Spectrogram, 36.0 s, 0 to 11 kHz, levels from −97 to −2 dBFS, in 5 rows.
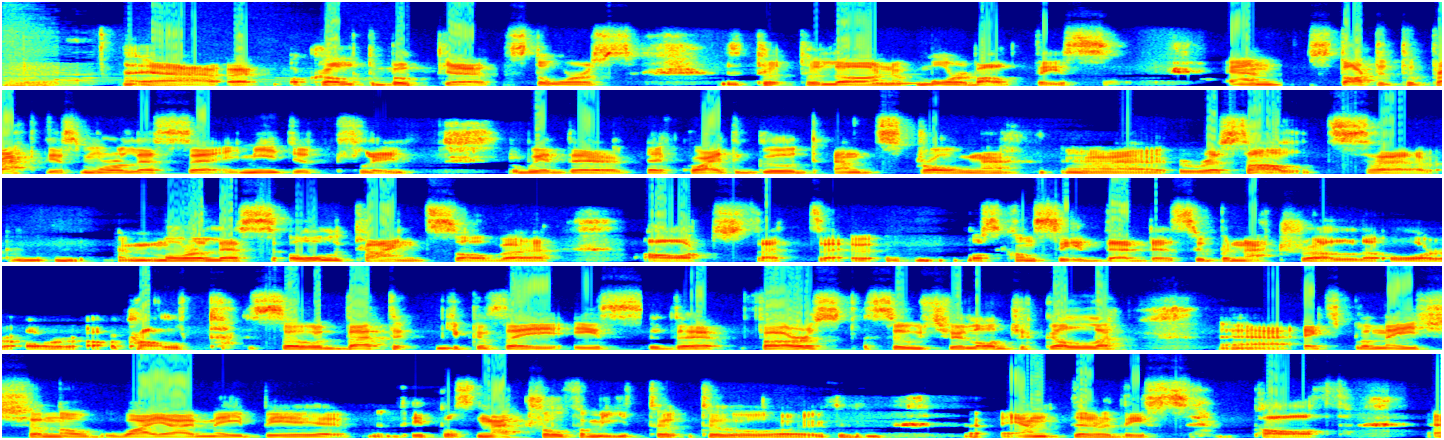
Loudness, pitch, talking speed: -19 LUFS, 115 Hz, 120 wpm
